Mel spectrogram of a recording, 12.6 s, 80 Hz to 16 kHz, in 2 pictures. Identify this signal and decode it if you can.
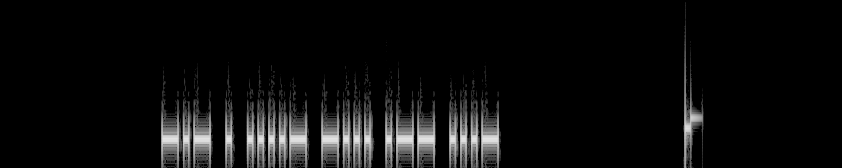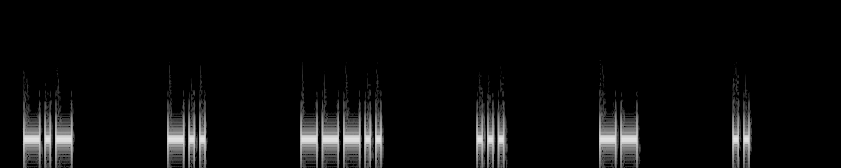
Morse code, heard as a keyed tone, about 30 wpm, spaced as for 15 wpm, 700 Hz. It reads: KE4BWV KD8SMI
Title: USA Call Signs - 6 Characters - 6x Character Spacing - 30wpm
